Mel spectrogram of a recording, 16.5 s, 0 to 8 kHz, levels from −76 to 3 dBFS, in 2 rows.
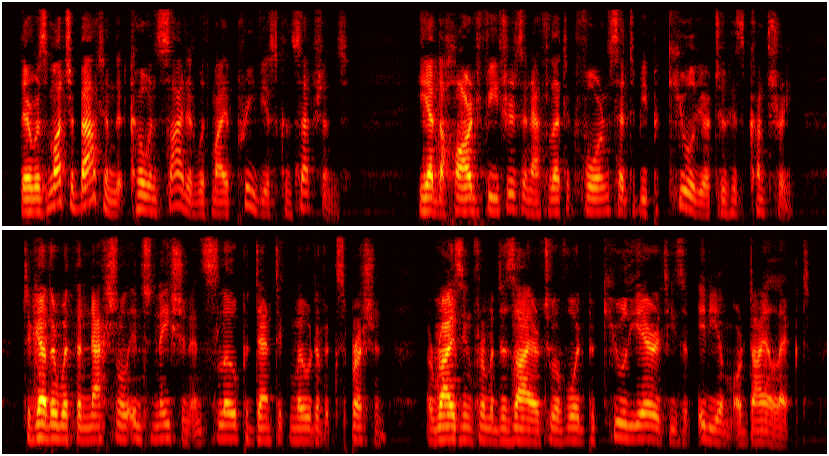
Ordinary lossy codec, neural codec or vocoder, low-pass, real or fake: AAC, 32 kbps; none; 7.2 kHz; real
